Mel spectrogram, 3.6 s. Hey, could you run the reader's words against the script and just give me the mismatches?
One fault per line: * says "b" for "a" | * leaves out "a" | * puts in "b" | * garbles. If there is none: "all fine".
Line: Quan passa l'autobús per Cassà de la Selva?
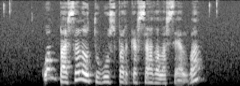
all fine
